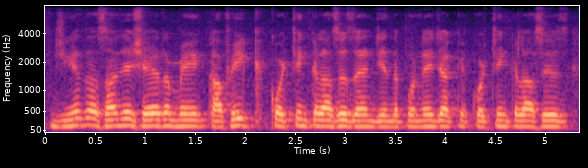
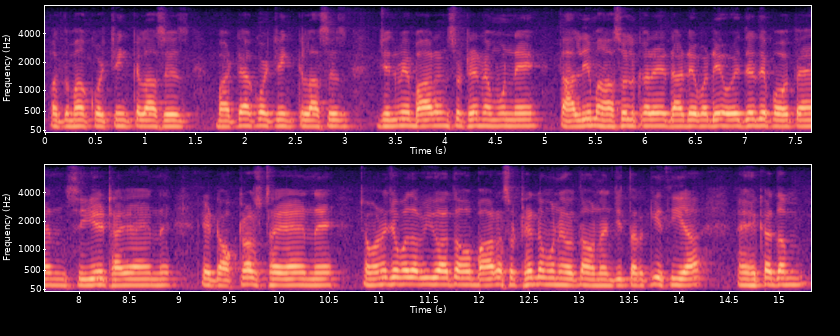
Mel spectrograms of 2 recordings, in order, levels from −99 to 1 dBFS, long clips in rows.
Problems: none marked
